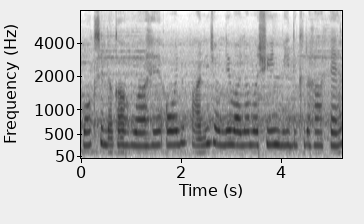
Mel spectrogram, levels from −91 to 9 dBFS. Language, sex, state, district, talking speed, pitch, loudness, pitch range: Hindi, male, Bihar, Katihar, 150 wpm, 275 Hz, -16 LUFS, 270-285 Hz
